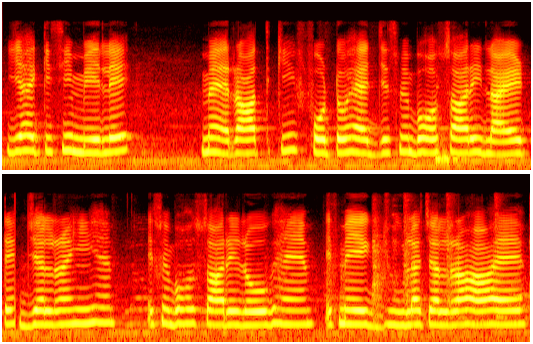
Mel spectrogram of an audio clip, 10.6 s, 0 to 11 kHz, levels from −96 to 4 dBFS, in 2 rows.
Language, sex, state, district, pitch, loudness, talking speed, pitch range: Hindi, female, Bihar, Bhagalpur, 245 Hz, -15 LUFS, 150 wpm, 240-255 Hz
